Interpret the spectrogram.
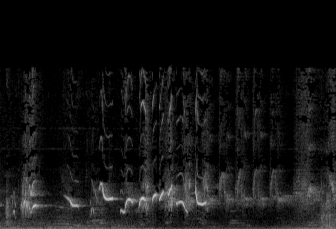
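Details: Male prinia in full song, serving as a training recording for other birds: a lively chain of about ten quick, rising-and-falling whistled notes delivered in rapid succession, fading out toward the end over a soft low rumble.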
